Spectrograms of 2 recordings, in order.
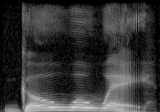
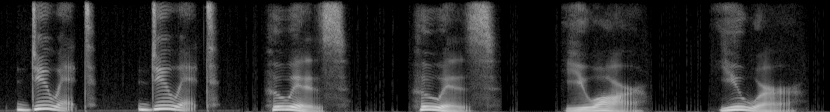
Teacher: Because your lips are rounded, as they open up, they naturally create a W sound. Go away. Listen closely to that. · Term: W bridge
